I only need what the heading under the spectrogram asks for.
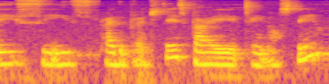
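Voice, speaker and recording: The speaker has a Greek accent and a fairly slow pace. Noticeable background noise runs underneath. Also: woman. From Greece. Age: 20s. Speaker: book vlogger. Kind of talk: casual vlog talk to camera. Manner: some hesitations and fillers.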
